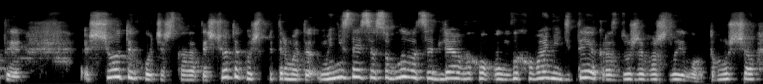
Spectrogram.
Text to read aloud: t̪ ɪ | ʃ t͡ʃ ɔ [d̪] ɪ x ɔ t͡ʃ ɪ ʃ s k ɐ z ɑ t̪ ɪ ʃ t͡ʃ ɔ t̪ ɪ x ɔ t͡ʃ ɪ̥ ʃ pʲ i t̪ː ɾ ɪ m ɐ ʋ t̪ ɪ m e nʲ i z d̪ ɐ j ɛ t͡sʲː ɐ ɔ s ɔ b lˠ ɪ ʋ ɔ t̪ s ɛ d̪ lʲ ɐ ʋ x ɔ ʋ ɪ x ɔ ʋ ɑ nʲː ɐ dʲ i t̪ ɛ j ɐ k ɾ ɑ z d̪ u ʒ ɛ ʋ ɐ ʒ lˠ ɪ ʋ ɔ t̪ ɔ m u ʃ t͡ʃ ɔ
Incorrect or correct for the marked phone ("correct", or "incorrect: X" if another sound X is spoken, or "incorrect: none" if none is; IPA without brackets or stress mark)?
incorrect: t̪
